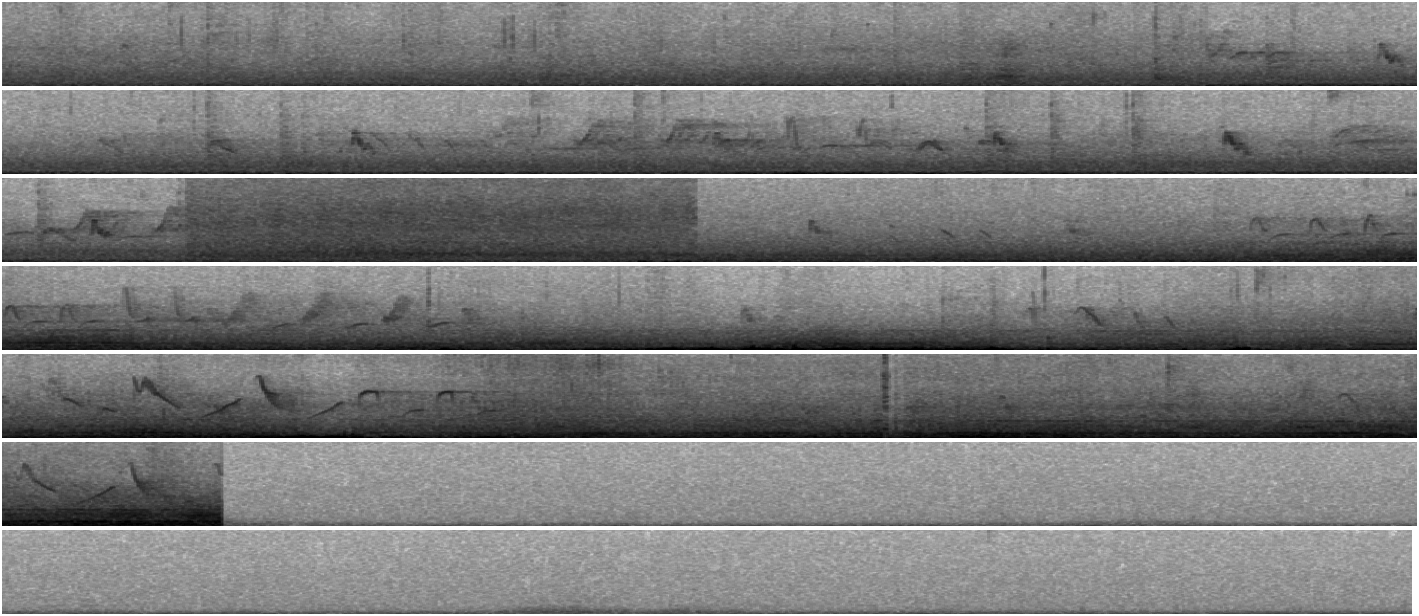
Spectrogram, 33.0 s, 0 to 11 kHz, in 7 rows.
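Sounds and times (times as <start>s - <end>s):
small birds chirping: 4.0s - 15.8s
wind buffeting microphone: 4.1s - 8.6s, 15.4s - 24.0s
low engine hum: 15.3s - 24.4s.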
